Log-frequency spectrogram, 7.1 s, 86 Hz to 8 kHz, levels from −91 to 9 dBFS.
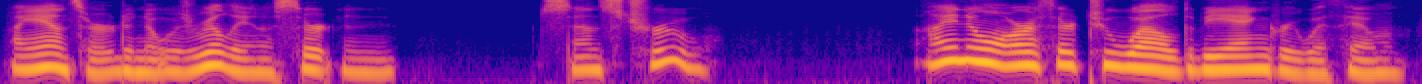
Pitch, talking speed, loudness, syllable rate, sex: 200 Hz, 160 wpm, -15 LUFS, 5.4 syllables/s, female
